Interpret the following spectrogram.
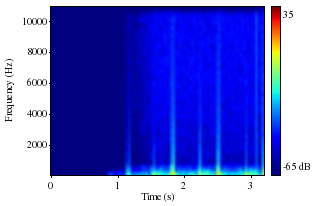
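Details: Regular heart sounds at about 87 a minute: a systolic murmur and an early diastolic murmur, from combined aortic stenosis and regurgitation.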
